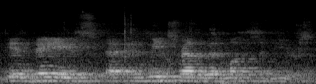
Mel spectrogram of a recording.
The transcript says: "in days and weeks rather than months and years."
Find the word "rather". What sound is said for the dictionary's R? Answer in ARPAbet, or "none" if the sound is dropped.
R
